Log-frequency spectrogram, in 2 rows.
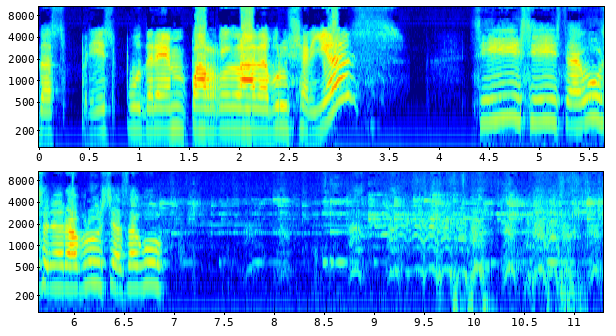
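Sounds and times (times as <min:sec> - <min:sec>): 
faint steady hum: 0:00.0 - 0:11.2
speech: 0:00.1 - 0:03.3, 0:04.4 - 0:07.0
horse whinnying: 0:07.8 - 0:11.2.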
